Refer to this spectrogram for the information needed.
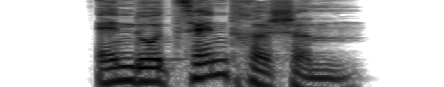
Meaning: strong dative masculine/neuter singular of endozentrisch
- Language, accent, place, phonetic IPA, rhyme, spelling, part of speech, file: German, Germany, Berlin, [ɛndoˈt͡sɛntʁɪʃm̩], -ɛntʁɪʃm̩, endozentrischem, adjective, De-endozentrischem.ogg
